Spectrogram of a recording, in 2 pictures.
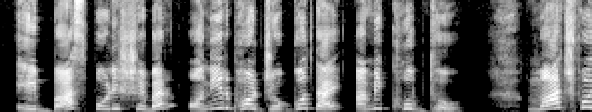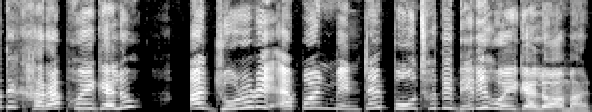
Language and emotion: Bengali, angry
